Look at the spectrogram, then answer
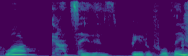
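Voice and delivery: whispered, hurt disbelief; hushed as if wounded by the insult; mock whisper. Whispering back at the manufacturer, hurt. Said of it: "I was like".

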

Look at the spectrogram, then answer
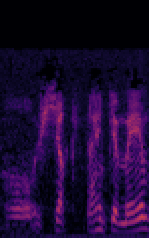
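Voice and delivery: usual speaking voice

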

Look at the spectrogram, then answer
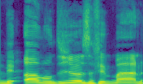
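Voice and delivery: high, half-laughing groan of sympathy; pained exclamation. Retold or imitated. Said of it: "T'es en mode".

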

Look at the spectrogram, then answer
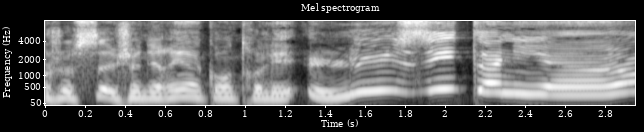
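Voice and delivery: slow, high mock sports commentator; football commentator voice. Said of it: "comme disent les commentateurs de foot".

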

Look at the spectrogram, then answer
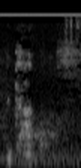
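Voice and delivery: whispered echo; soft whispered repeat. Pretend. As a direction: breathe it out, no voice.

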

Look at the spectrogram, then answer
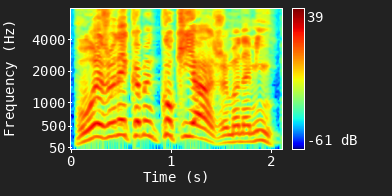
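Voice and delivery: high, loud tipsy scoff; mocking drunkard. A narrator's reading. Caderousse scoffing at Fernand, drunken mockery. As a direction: heckle like a drunk at table.

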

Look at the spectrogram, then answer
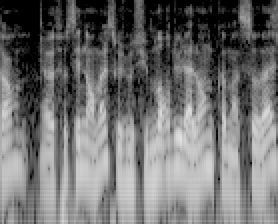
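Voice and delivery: normal talking voice

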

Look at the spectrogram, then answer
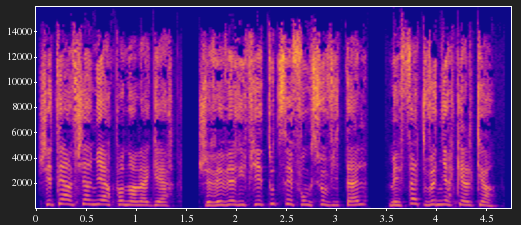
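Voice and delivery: Natacha, urgent. A narrator's reading. Natacha takes over care and sends for help, urgent.

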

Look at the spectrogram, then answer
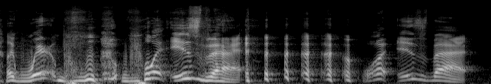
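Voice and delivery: slow, laughing through the words; real laugh of disbelief. Real, not acted. Laughing at the four Earths claim.

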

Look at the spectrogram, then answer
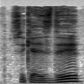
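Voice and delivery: usual speaking voice

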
